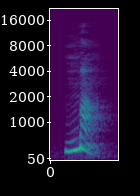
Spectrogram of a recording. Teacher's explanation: the falling tone imagine the tone of your voice when you say an order such as stop · Fourth is the Ma, the falling tone.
